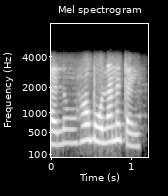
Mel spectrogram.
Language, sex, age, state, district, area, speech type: Marathi, female, 18-30, Maharashtra, Wardha, rural, conversation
